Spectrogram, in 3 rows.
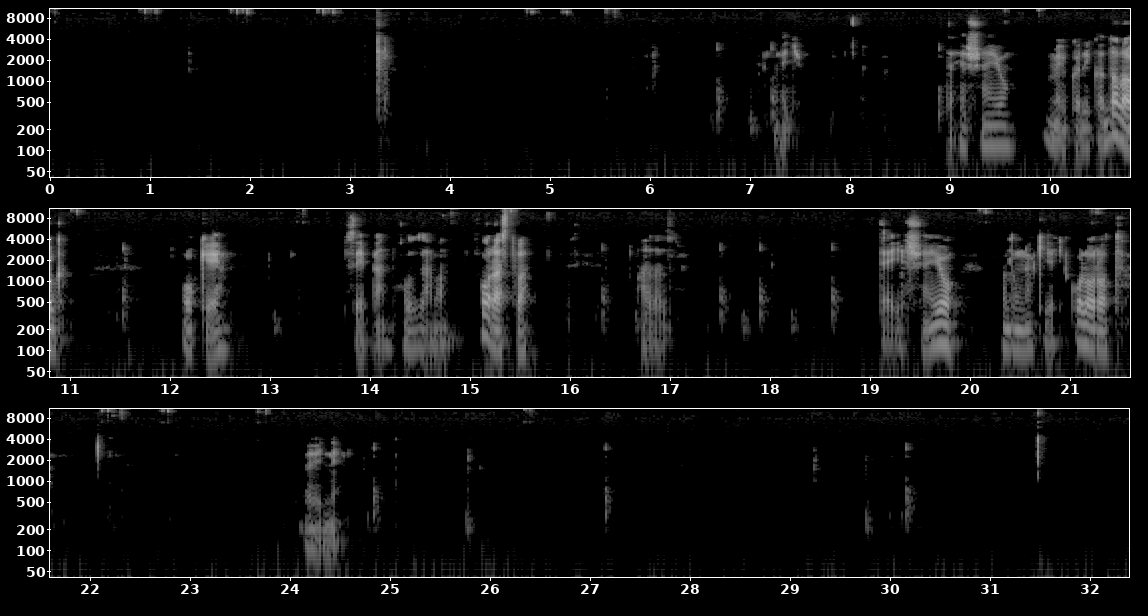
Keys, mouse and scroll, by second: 3.2 ctrl+BackSpace, 4.7 click, 5.9 F4, 6.2 scroll down 2, 6.6-7.4 alt+middle click, 7.3-8.8 scroll down 2, 8.8 middle click, 9.5-10.1 drag, 11.5-13.0 alt+middle drag, 13.2 click, 14.7 right click, 15.3 click, 15.7 scroll down 1, 16.2-17.0 alt+middle click, 16.9 scroll down 1, 17.4 alt+middle click, 17.9 middle click, 18.3 scroll down 1, 18.6-19.5 alt+middle click, 19.5 scroll up 1, 20.0 click, 22.2 right click, 22.7 click, 24.3 scroll down 1, 24.8-25.9 alt+middle click, 25.3 alt+middle click, 26.3 click, 27.1-29.9 alt+middle drag, 29.8 scroll down 1, 30.1-32.3 alt+middle drag.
